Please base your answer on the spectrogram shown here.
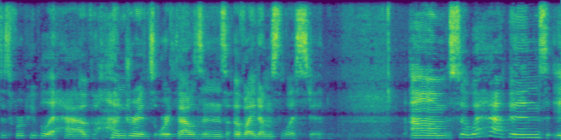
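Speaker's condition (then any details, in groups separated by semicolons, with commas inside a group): No condition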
